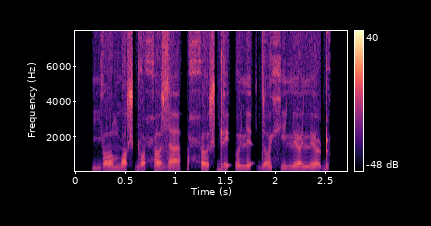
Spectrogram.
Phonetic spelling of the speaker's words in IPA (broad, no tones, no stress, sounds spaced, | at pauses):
j ɔ m ɔ sˤ ɖ o ħ ɔ z a | ħ o s ɖ e ʔ o lʲ a ʔ d ɔ xʲ e lʲ ɒ lʲ ɒ ɖ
